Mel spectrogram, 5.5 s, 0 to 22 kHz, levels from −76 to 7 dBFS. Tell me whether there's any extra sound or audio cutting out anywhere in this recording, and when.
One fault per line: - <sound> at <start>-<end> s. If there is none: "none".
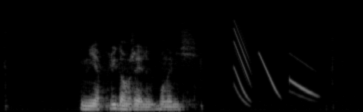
- chirp at 3.5-4.8 s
